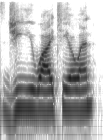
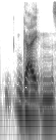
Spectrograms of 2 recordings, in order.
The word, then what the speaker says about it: Guyton: So how do you spell that? Like it sounds, Guyton. – Guyton, exactly. – It's not like I've seen a Gaiton pronounced Guyton, so I just wanted to make sure. Guyton, as it sounds.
